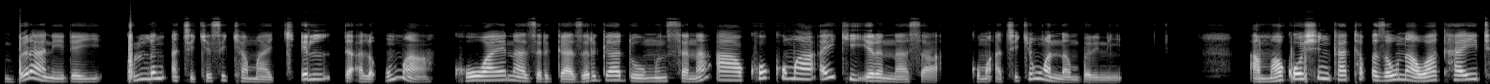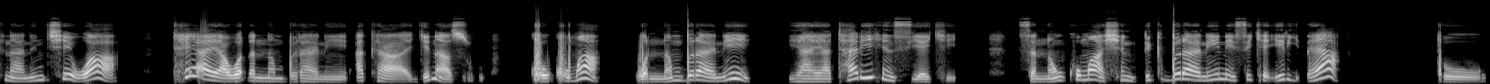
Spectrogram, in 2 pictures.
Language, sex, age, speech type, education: Hausa, male, 15-29, spontaneous, primary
